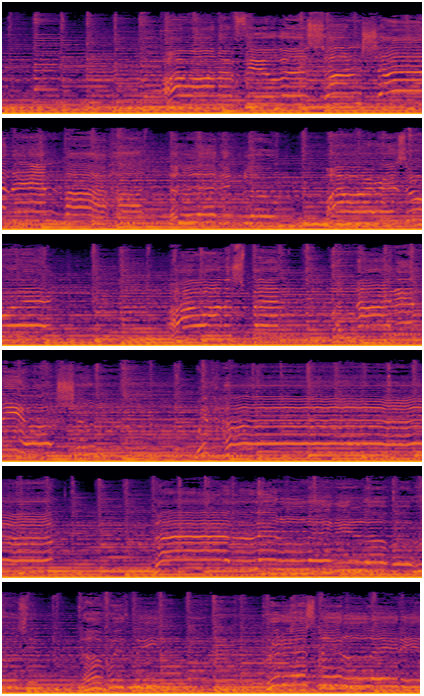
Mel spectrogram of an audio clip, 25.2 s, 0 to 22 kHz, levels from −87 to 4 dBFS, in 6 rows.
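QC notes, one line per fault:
Throughout, DC offset: nothing audible marks it by ear, since a constant shift carries no tone, but the meters show the waveform sitting off the zero line for the full length, with steady energy piled at the very bottom of the spectrum. The whole signal has been pushed by a fixed amount, about -16 dBFS, which eats into headroom on one side.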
